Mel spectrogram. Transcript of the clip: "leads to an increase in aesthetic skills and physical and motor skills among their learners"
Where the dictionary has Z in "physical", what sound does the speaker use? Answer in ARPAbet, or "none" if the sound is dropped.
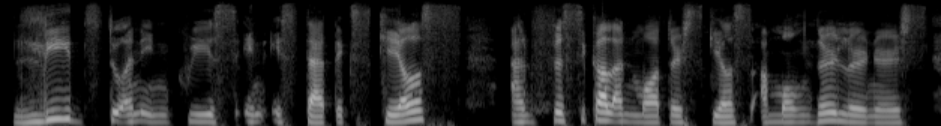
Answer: S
